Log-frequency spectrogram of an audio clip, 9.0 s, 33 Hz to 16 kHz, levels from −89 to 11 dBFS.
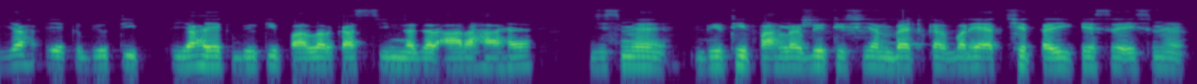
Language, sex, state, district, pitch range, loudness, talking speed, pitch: Hindi, male, Bihar, Samastipur, 115-130 Hz, -18 LUFS, 165 wpm, 125 Hz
